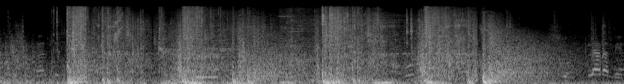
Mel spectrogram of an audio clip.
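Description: Heavy metallic blows and bursts crash in quick succession.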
